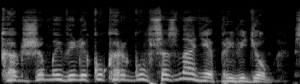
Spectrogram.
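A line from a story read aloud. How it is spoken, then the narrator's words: Plain question. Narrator (Russian): спросил велик Ян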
